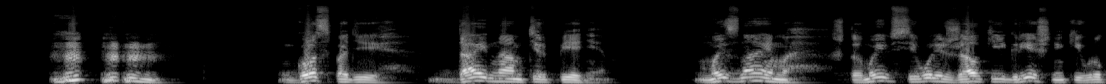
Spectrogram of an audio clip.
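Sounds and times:
speech: 0:00.5 - 0:01.7, 0:02.8 - 0:06.1, 0:07.0 - 0:11.0
man clearing his throat: 0:00.5 - 0:01.8.

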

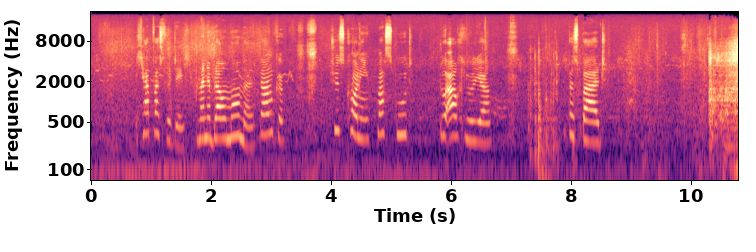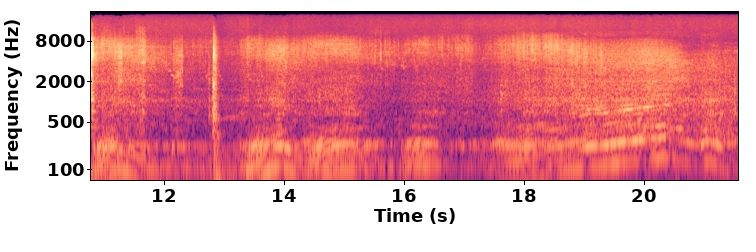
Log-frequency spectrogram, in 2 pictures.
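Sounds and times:
speech: 0:00.8 - 0:07.4, 0:08.0 - 0:08.7
car engine starting and revving as the car pulls away: 0:10.3 - 0:21.5.

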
